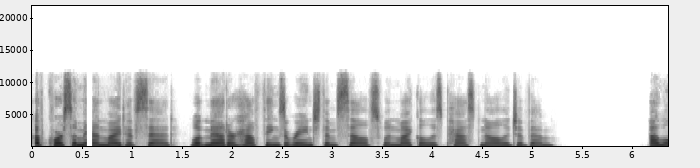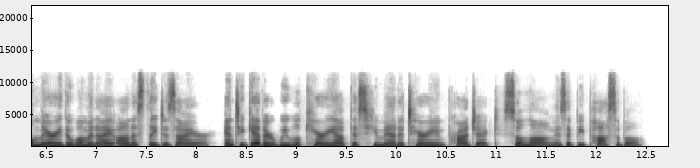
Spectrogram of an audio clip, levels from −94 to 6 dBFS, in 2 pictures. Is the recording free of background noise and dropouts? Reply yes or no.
no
